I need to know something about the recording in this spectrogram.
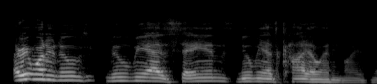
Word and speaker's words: Saiyans: don't know why is it so it is saiyans i thought it was scion zee no it's not oh anyone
